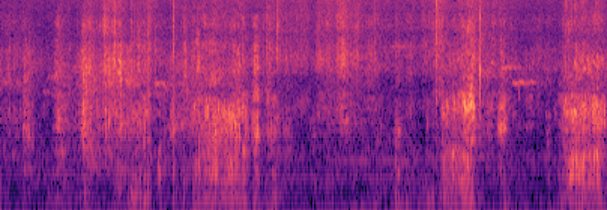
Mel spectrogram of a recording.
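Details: Heideterrier father and daughter, Willy II and Wilma von der Lönsmeute, at play outside the hunting season: bursts of low, rasping growls and huffing breaths come in short rough spells, with a sharper yelp-like squeak near the end.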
